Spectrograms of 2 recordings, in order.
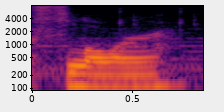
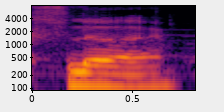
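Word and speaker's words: Fleur: it no it's like Flur you basically pronounced it like that no no you got you got you got you you got to use it like the French tone you got to say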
